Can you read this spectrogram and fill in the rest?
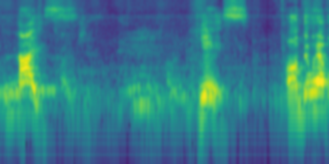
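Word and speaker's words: gneiss: rocks the first one it starts with a g but it's actually pronounced n that first one g n e i SS is pronounced nice yes um then we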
